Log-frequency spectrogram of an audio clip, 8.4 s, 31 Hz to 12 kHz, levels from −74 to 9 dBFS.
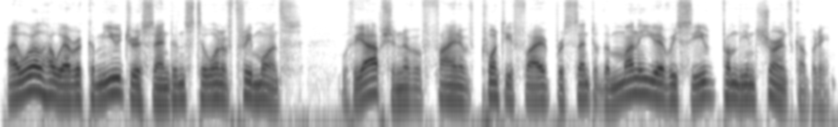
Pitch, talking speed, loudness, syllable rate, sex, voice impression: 115 Hz, 230 wpm, -18 LUFS, 6.3 syllables/s, male, masculine, middle-aged, tensed, powerful, slightly hard, clear, slightly raspy, cool, intellectual, mature, wild, lively, intense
